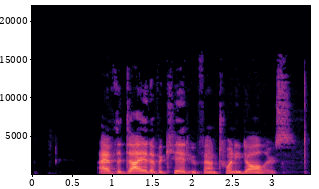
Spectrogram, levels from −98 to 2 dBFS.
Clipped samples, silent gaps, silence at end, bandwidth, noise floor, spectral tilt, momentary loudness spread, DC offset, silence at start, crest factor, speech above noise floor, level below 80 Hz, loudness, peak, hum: under 0.1%; none; 0.25 s; 15.5 kHz; -88 dBFS; -3.5 dB/octave; 11 LU; under 0.1%; 0.85 s; 22 dB; 59 dB; -80 dBFS; -28 LUFS; -8 dBFS; none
